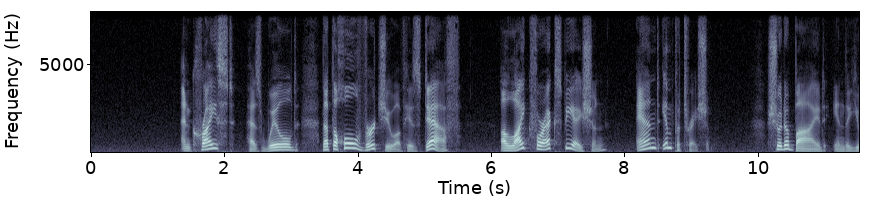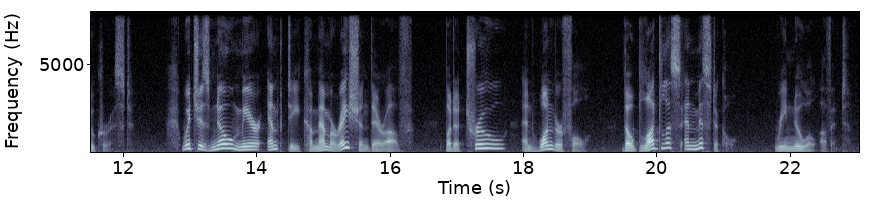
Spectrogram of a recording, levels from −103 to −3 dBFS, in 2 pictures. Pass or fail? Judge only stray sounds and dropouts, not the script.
pass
